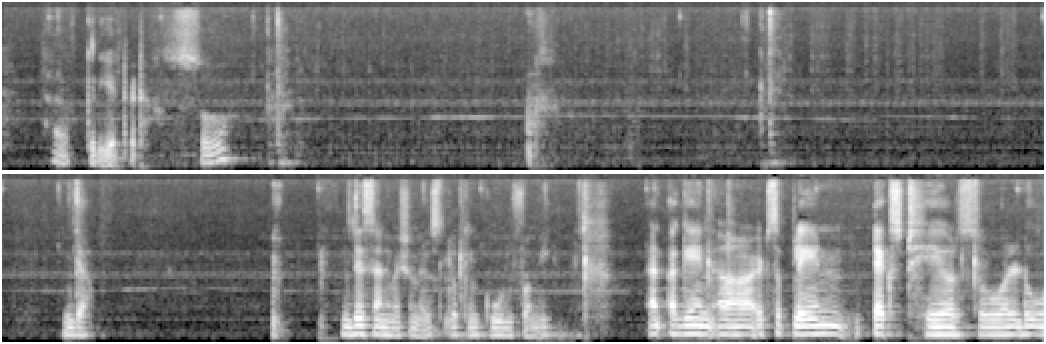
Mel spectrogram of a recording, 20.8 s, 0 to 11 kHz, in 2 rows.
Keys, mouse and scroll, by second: 2.6 space, 7.6 space, 11.1 space, 14.9 ctrl+s, 16.2 ctrl+s, 17.4 ctrl+s, 20.0 ctrl+s.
